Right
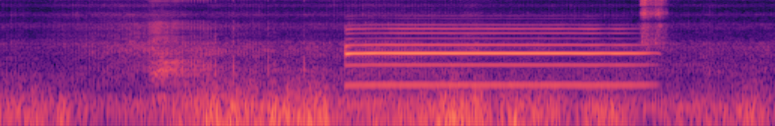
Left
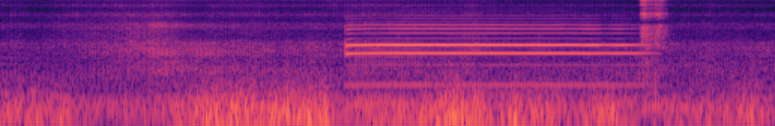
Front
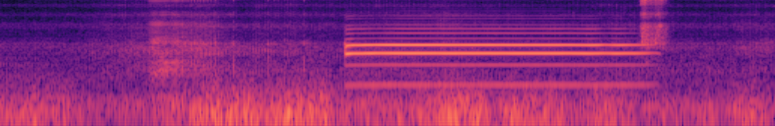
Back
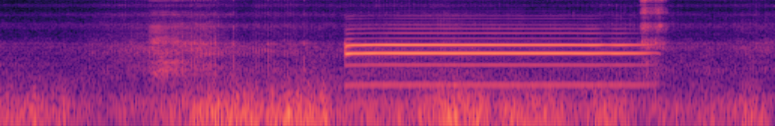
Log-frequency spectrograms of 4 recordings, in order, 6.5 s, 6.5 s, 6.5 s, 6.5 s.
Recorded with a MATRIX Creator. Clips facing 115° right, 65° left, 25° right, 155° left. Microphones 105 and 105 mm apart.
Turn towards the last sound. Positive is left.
turn(degrees=95)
